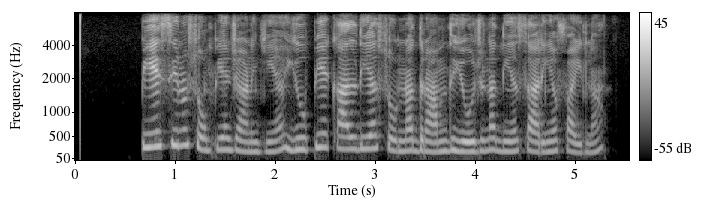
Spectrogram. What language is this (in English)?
Punjabi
